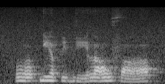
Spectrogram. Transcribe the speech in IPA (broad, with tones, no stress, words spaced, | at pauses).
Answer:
ʋoː˧˥k̚ji˥˨ə̯pi˧biː˩˧ lɔː˧˥wfɔː˩˧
